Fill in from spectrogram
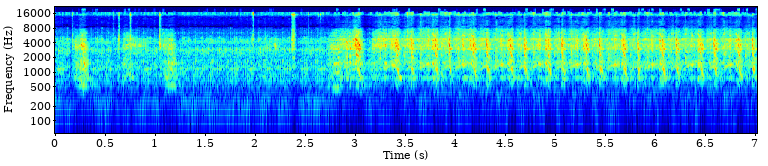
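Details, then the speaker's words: Motorcycle that ran fine four months ago before running out of fuel and has a fuel pump that won't engage, cranked: slow starter cranking under three turns a second with only an occasional pop; no fuel reaching the carbs. Pump, battery and starter solenoid need replacing. "Yeah. All I get is an occasional pop. Every now and then it'll pop and that's it. Yeah, that's it. because it um this thing won't feed fuel to the carbs."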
